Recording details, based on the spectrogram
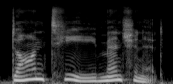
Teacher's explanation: And the T at the end of don't is usually stopped. Don't mention it.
